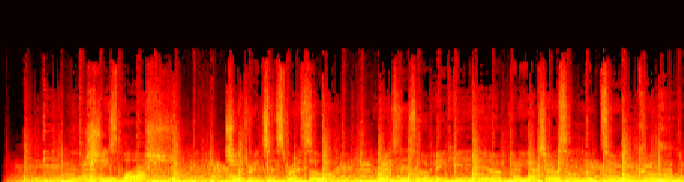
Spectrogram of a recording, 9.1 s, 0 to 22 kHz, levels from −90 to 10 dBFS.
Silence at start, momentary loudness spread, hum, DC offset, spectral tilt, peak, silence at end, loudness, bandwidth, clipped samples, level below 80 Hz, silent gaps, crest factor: 0.1 s; 2 LU; none; under 0.1%; -5.5 dB/octave; -2 dBFS; 0 s; -17 LUFS; 15 kHz; under 0.1%; -18 dBFS; none; 12 dB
